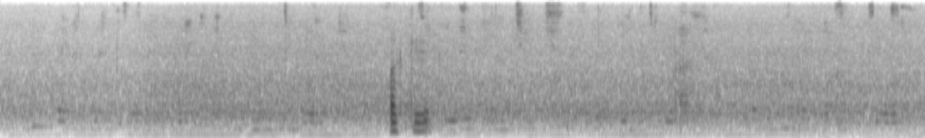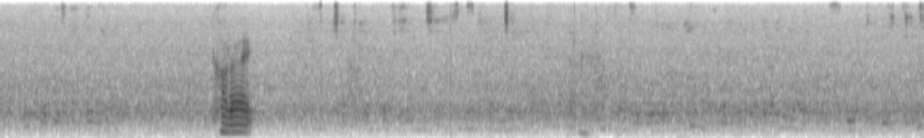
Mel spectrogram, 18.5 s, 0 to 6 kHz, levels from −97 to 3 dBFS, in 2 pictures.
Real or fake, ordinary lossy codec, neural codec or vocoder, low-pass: real; none; none; 5.4 kHz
